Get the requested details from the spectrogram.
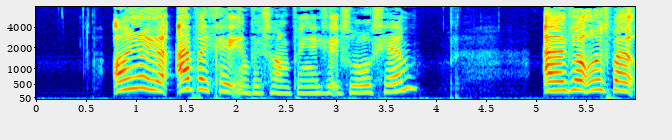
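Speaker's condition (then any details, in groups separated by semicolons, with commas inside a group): Tongue cancer; oral cancer starting as tongue patch, spread to neck lymph nodes, HPV suspected trigger, late presentation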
